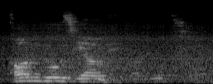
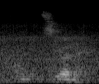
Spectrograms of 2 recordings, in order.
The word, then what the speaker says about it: condizione: Conduzione. Conduzione. Condizione.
